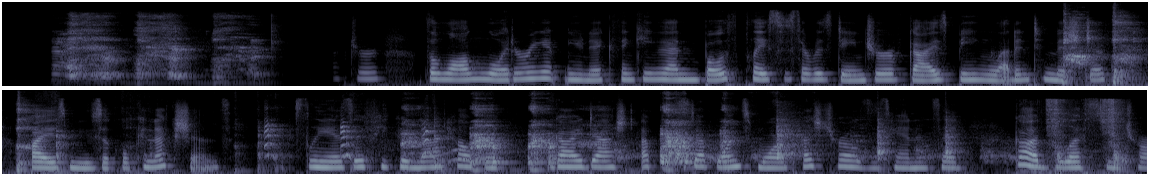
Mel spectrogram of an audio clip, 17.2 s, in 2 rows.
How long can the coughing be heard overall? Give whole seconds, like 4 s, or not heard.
7 s.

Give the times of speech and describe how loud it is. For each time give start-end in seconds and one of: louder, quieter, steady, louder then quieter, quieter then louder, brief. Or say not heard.
2.6-17.1 steady.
